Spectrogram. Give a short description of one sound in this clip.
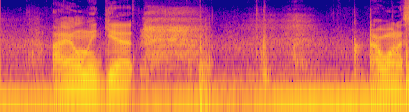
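A truck door clicks open.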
